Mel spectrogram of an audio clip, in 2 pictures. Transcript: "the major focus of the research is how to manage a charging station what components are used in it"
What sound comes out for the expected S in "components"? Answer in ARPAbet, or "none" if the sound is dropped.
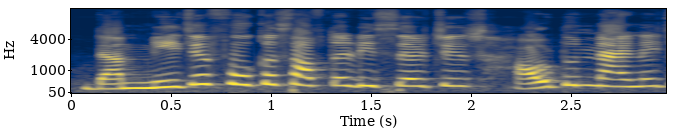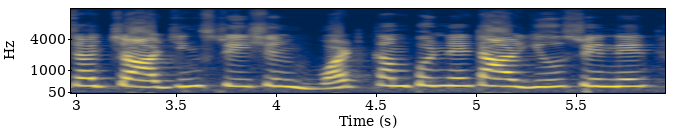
none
